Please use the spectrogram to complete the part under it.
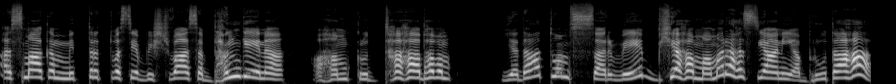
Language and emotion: Sanskrit, angry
